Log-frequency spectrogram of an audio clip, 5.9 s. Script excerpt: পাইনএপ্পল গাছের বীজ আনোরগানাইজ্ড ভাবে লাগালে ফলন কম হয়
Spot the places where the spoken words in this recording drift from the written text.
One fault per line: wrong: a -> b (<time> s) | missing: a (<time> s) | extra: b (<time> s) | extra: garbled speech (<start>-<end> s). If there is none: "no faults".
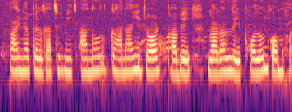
no faults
